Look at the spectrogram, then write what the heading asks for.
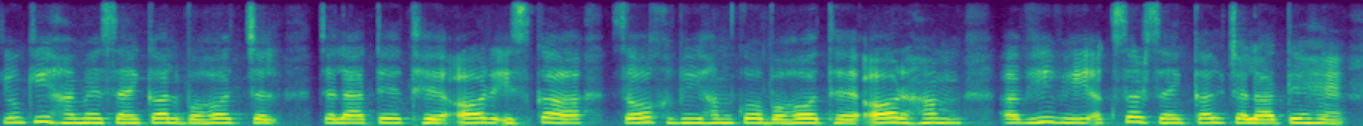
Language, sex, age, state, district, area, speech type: Urdu, female, 18-30, Bihar, Supaul, rural, spontaneous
